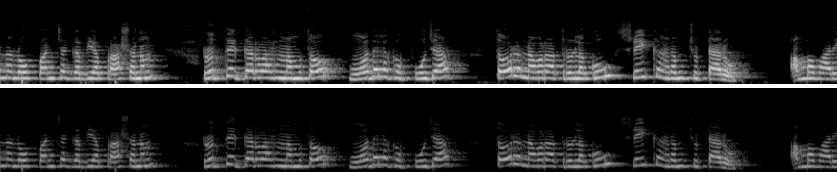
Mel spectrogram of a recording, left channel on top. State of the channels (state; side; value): quieter; right; 14.1 dB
